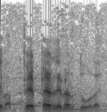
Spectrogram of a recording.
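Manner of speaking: ordinary talk, nothing marked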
